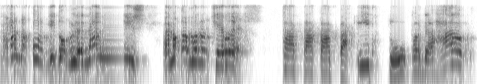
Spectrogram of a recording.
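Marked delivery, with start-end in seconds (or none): 0.0-2.4 much higher, scornful parent voice; mocking parent. Parent taunting a boy who cries, high and scornful. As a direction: taunt the boy as if he were a girl. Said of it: "Tapi kamu selalu bilang".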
